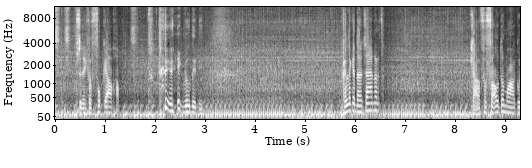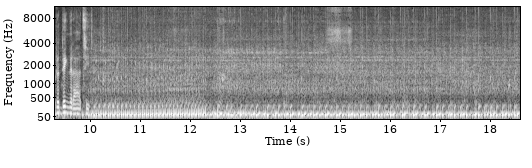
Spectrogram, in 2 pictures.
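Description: A motorcycle engine rumbles steadily up close.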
